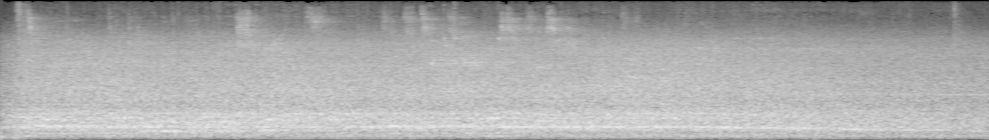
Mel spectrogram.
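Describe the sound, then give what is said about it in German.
Steady, dense wash of ambience in the main hall of a train station, a continuous reverberant roar of crowds and machinery, with faint indistinct voices and occasional light clinks throughout. “Ja, was gibt es hier in der Haupthalle noch?”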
